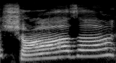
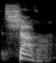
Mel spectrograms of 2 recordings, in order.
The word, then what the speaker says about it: Shazza: They put an R in there, Sharzer, whereas it's Shazza, just Shazza.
